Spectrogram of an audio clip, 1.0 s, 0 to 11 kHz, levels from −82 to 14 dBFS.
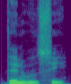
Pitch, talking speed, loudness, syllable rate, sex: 100 Hz, 190 wpm, -15 LUFS, 4.1 syllables/s, male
